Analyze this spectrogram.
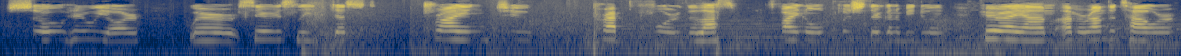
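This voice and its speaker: Woman gamer, chatty play-by-play, bright voice, faint music behind. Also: sits high, little pitch movement, slow, low-quality recording. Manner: chatty play-by-play of own match. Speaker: gameplay commentator. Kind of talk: casual game commentary.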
